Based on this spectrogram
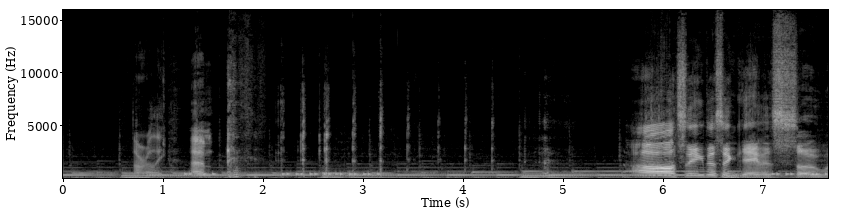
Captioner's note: insane laughing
